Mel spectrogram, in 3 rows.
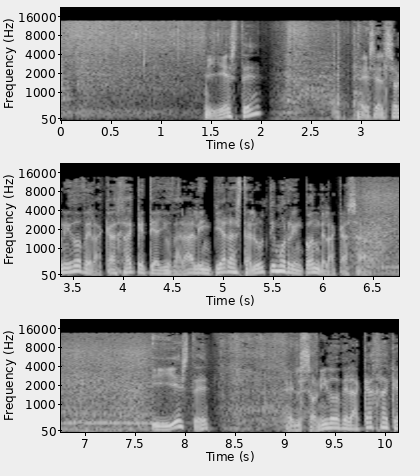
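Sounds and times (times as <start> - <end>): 
food sizzling on a barbecue grill: 0.0 - 1.8
speech: 1.4 - 2.2, 2.9 - 6.9, 7.6 - 10.1.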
